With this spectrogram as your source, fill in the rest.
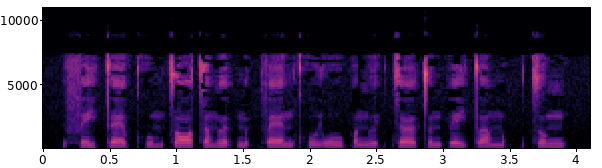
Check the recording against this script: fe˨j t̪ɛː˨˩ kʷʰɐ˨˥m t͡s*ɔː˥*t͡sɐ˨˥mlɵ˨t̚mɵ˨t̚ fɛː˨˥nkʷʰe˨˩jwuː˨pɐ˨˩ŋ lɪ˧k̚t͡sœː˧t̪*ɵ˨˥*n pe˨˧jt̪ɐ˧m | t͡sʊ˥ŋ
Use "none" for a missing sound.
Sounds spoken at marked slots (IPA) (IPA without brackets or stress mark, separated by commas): ɔː˥, ɵ˧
